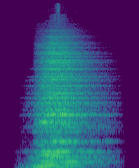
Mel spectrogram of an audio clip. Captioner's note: xbox sound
